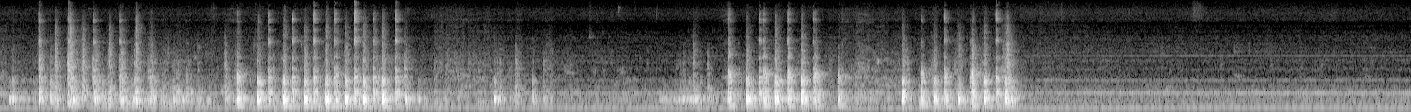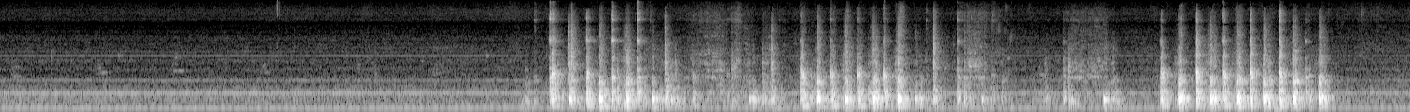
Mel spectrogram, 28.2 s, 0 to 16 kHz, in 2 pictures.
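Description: Lomo 16mm developing tank being agitated in its stop bath by turning the top knob to rotate the film spiral: several bursts of rapid plastic clicking and rattling, a few seconds each, with a long pause in the middle. A faint steady hum runs underneath.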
